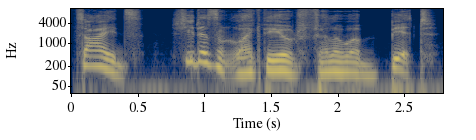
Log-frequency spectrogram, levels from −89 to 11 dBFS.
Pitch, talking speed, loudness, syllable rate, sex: 155 Hz, 195 wpm, -18 LUFS, 4.7 syllables/s, male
